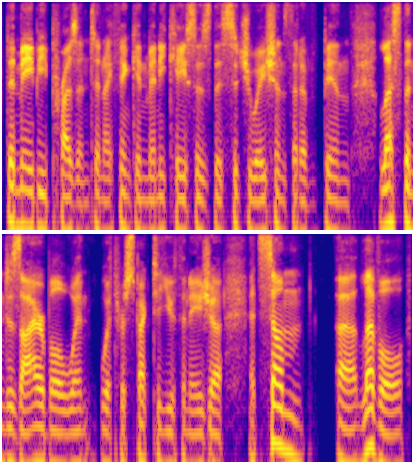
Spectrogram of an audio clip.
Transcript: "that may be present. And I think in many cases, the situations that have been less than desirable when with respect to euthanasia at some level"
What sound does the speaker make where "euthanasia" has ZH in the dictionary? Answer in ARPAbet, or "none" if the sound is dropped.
ZH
